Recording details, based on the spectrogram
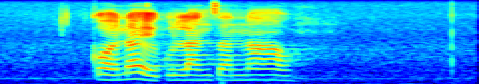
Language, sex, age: Tsonga, female, 21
